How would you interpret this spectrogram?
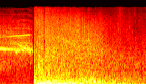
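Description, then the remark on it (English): A light mortar round hits a tower: a sudden, massive explosion erupts after a brief tonal whine, followed by a deep rumbling roar and crumbling debris as the tower is destroyed, slowly tapering off over several seconds. “Huge explosion. You feel it rocking in the ground.”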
